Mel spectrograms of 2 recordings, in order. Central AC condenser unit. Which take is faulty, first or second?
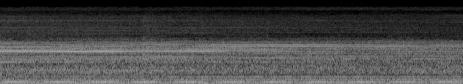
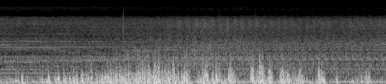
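second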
